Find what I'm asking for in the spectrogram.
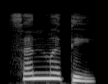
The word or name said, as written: ಷಣ್ಮತ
